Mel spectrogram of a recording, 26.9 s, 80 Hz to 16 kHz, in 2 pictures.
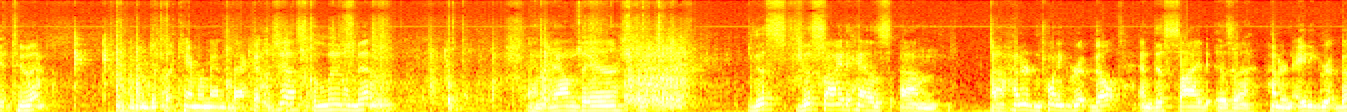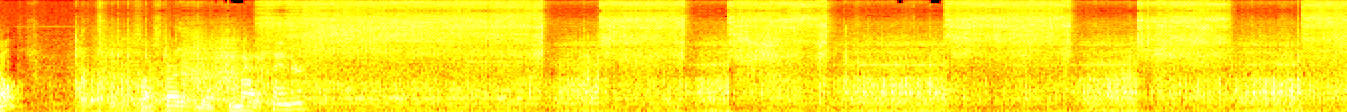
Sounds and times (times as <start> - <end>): Speech: 0.0 - 0.5, 1.3 - 4.0, 5.2 - 6.3, 7.5 - 13.7, 14.8 - 16.6.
